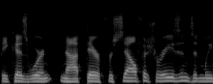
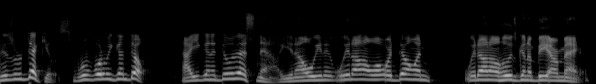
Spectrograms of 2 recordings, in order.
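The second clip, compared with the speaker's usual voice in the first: put-on, high-pitched New York accent; 6 semitones higher, 4 dB louder than usual. Imitating the guys from a New York, Long Island story, in a New York accent. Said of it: "I like the New York accent when the guys are like".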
